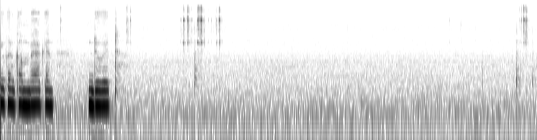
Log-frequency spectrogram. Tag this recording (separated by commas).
inside a small room, Speech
